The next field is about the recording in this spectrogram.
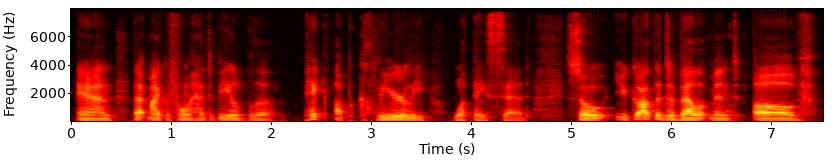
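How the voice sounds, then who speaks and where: A man giving an explanatory video lecture on film acting, conversational, with asides and self-corrections. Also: fairly low pitch.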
